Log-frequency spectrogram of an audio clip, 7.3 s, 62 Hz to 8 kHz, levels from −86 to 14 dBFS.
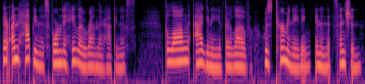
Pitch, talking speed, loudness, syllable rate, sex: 190 Hz, 155 wpm, -19 LUFS, 5.3 syllables/s, female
